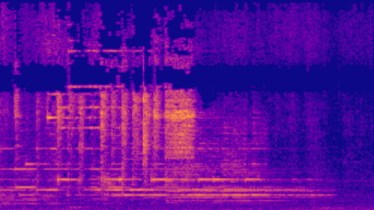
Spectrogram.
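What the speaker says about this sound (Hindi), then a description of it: "एक तो बीच में फोन आ जाता" A bright electronic mobile ringtone plays a repeating melody for a few seconds, then stops, leaving quiet background hum.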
